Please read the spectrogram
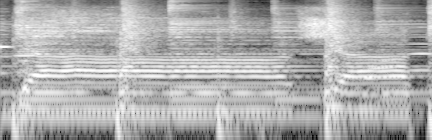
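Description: Live church worship band playing a congregational song with a steady beat, acoustic guitar and violin among the instruments.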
